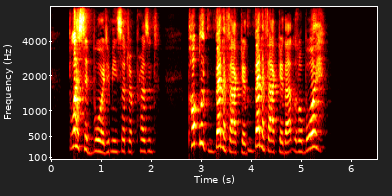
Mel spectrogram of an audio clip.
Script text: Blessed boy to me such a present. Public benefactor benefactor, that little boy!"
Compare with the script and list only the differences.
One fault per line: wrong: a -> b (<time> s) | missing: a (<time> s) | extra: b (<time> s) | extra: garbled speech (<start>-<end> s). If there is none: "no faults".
no faults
